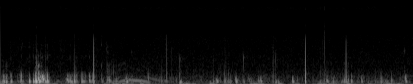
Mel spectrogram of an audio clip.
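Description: Gurgling and bubbling abdominal noises over faint low thumps of a heartbeat; ordinary stomach rumbling.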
